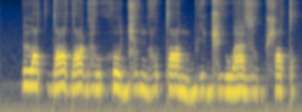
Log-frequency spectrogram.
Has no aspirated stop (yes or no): yes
